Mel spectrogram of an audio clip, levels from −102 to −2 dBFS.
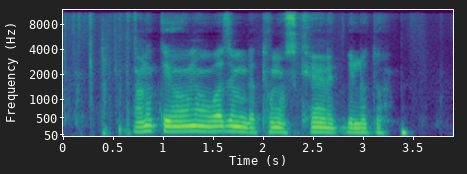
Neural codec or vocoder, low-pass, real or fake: autoencoder, 48 kHz, 32 numbers a frame, DAC-VAE, trained on Japanese speech; 10.8 kHz; fake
